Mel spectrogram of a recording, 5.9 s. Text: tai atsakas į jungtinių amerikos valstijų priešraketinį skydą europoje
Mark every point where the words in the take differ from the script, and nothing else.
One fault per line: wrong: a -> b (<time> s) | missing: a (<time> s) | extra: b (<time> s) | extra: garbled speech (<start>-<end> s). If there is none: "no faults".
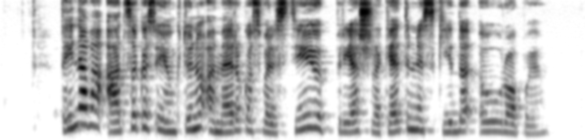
extra: neva (0.8 s)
